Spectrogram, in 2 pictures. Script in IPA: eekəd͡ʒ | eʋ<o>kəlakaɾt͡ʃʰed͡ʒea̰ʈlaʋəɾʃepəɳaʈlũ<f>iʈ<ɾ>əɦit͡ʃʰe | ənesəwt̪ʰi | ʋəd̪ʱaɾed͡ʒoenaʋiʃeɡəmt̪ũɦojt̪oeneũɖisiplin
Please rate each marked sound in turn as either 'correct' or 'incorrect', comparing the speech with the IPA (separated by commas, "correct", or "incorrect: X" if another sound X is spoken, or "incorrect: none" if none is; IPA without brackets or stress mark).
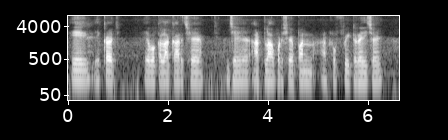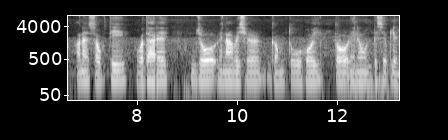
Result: correct, correct, correct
